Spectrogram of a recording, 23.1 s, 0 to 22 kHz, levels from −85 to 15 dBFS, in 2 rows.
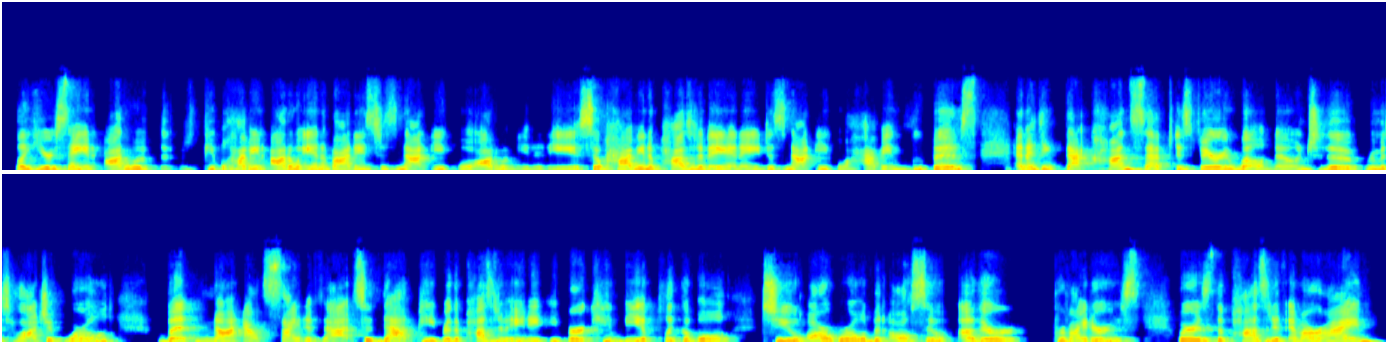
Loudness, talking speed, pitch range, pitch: -19 LUFS, 160 wpm, 180-235 Hz, 200 Hz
